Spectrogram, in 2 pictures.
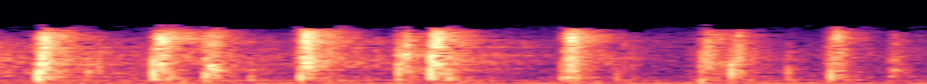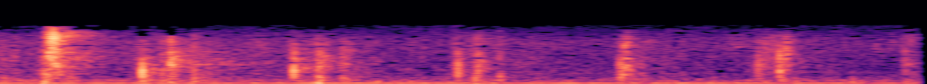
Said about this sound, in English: This climb is making me dizzy. I must be getting old. Oh, it ain't age, Doctor. We've climbed up more than a mile of these steps.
